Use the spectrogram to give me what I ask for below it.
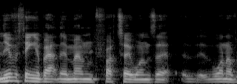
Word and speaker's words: Manfrotto: If I could choose tripods any time of the day, it would always be Manfrotto, or Manfrotto as Americans say it.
